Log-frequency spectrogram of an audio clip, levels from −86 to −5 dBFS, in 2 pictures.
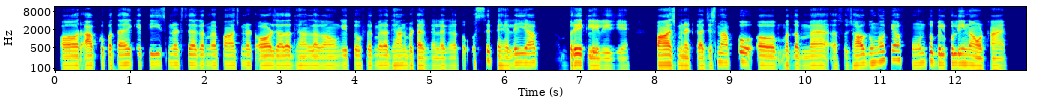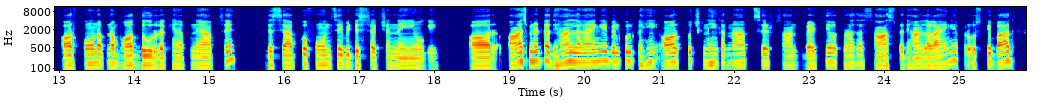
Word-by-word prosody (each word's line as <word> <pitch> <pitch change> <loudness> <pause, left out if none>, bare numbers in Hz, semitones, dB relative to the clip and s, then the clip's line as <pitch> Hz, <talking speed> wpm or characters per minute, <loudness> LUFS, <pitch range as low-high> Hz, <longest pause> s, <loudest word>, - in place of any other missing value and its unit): और 130 +1 +5
आपको 135 0 0
पता 145 0 -1
है 145 +1 +2
कि 150 +1 -10
30 150 0 -6
मिनट 150 -2 -3
से 150 - -2
अगर 145 0 +1
मैं 145 0 -2
5 140 -1 +2
मिनट 145 -1 -4
और 135 0 +6
ज़्यादा 135 +1 +3
ध्यान 130 0 -4
लगाऊँगी 125 +1 -1
तो 135 - -4
फिर 135 +1 -6
मेरा 140 0 +1
ध्यान 135 0 -2
भटकने 120 -2 -1
लगेगा। 115 0 -4
तो - - -11
उससे 155 +5 -4
पहले 130 -3 -2
ही 160 +1 0
आप 160 - -2 0.4
ब्रेक 150 -1 +5
ले 120 -2 +3
लीजिए, 110 0 -5 0.4
5 140 -1 +9
मिनट 125 -3 -1
का 120 - 0
जिसमें 130 +7 -2
आपको 160 +2 +2
अ, 130 -3 +4
मतलब 130 -2 0
मैं 130 0 +1
सुझाव 130 +4 +2
दूँगा 160 +4 -1
कि 190 +1 -6
आप 195 0 +2
फ़ोन 150 +2 -5
तो 175 +2 -1
बिल्कुल 150 0 0
ही 150 0 +2
ना 140 -2 +3
उठाएँ 110 -2 0 0.4
और 135 0 +5
फ़ोन 150 +1 +1
अपना 150 +1 +2
बहुत 135 -1 +1
दूर 135 -3 +2
रखें 125 +3 -3
अपने 125 +1 -6
आप 125 -1 +1
से। 180 +4 -1 0.4
जिससे 125 +2 -1
आपको 135 +3 +2
फ़ोन 140 0 -3
से 145 - 0
भी 140 0 -4
डिस्ट्रैक्शन 130 0 -4
नहीं 115 -2 -4
होगी 105 0 -8 0.5
और 120 0 +5
5 170 +5 +5
मिनट 180 -1 0
का 180 - +5
ध्यान 155 +3 +1
लगाएँगे 165 +2 +1
बिल्कुल 170 +1 -2
कहीं 155 +4 -7
और 160 +2 +4
कुछ 175 -1 -7
नहीं 155 +1 -5
करना 150 0 -6
है 155 - +1
आप 155 0 -2
सिर्फ़ 155 -1 -2
शांत 130 -1 -5
बैठिए 130 +5 -1
और 160 - -1
थोड़ा-सा 135 +1 -4
साँस 130 -1 +1
पे 130 - -3
ध्यान 115 -1 -1
लगाएँगे 125 +9 +1
फिर 180 - -7
उसके 160 - -4
बाद 160 +3 +3
135 Hz, 210 wpm, -26 LUFS, 125-155 Hz, 0.5 s, 5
